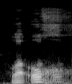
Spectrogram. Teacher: خا کو موٹا ادا کریں گے، ہلانا نہیں ہے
